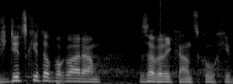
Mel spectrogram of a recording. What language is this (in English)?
Czech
